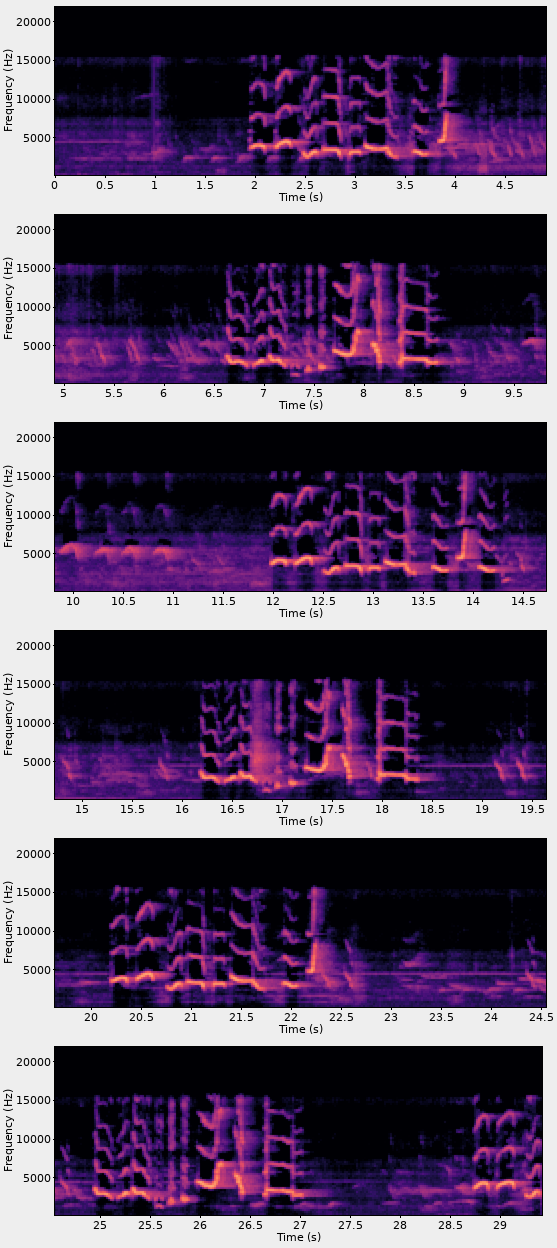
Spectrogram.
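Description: Oriental magpie-robin singing in full voice: short loud phrases of quick, rising-and-falling whistles and chatter, each about two seconds long, repeated about six times with pauses of two to three seconds between.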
